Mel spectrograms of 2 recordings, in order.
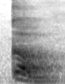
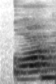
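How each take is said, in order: First: The vowel is a short 'uh' sound. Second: The vowel is a rounded 'o' sound. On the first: The speaker calls it right. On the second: The speaker calls it wrong. "कॉम नहीं"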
